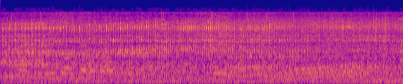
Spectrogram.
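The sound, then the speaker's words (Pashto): A minivan engine runs while the van carries about twenty passengers along a highway between Kandahar and Herat. A dense, steady drone of engine and road noise holds at an even loudness throughout. “د کندهار هرات پر لوی لار پاره یو سات کې یو ټونس موټر چې له شاوخوا شلو کسانو ډک دی هلمند او نورو لویدیځو ولایتونو ته روان دی”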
